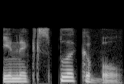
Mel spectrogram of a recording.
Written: inexplicable

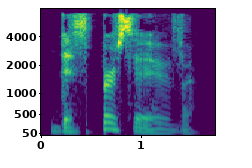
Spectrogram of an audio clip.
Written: dispersiveness

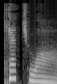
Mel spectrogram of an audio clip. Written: kechua

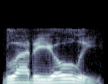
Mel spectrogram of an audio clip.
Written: gladioli

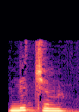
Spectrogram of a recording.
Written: mitchum

